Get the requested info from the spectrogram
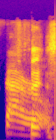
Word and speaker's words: Farrell: Yes, Farrell.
